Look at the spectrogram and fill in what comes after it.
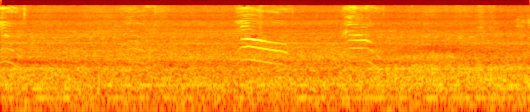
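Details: Kitten stuck in a washing machine gives two high, drawn-out meows that slide downward, about a second apart, over a steady low mechanical hum.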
